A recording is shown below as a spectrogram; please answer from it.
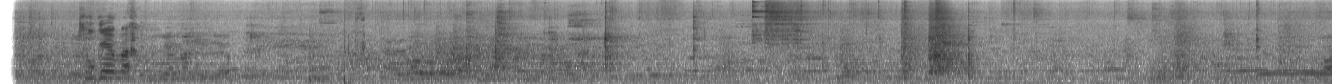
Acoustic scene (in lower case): crowded indoor space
